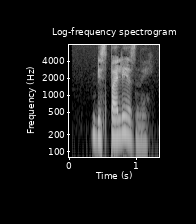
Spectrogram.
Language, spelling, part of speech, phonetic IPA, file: Russian, бесполезный, adjective, [bʲɪspɐˈlʲeznɨj], Ru-бесполезный.ogg
- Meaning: useless, unavailing, vain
